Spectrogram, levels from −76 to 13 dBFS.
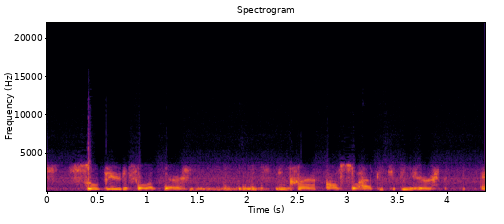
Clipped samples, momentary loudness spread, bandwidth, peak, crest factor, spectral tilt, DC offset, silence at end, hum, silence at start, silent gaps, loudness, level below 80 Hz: under 0.1%; 8 LU; 9.6 kHz; 0 dBFS; 16 dB; -5 dB/octave; under 0.1%; 0 s; none; 0 s; none; -16 LUFS; -50 dBFS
